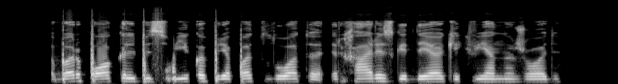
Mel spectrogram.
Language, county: Lithuanian, Klaipėda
